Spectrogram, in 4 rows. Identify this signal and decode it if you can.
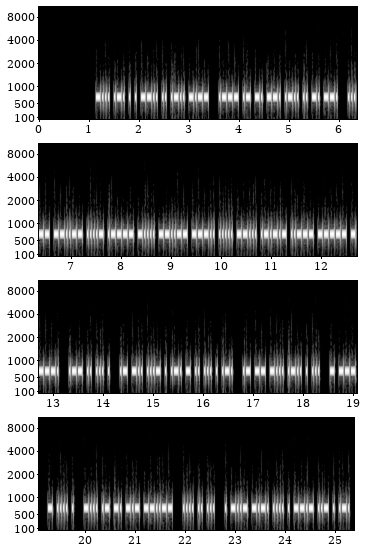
Morse code, heard as a keyed tone, about 40 wpm, 700 Hz. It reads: BREEZILY JANGLING 3,416,857.209 WISE ADVERTISER AMBLES TO THE BANK, HIS EXCHEQUER
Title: Pangram Challenge v2 - 40wpm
